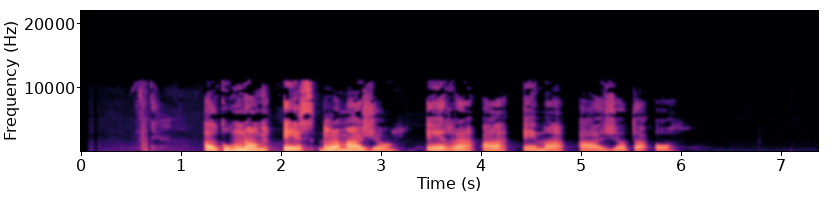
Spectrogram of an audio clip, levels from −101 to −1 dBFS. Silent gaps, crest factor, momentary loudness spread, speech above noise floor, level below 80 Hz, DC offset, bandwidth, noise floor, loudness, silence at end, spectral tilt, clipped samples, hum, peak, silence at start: none; 20 dB; 13 LU; 67 dB; -74 dBFS; under 0.1%; 11.5 kHz; -86 dBFS; -19 LUFS; 1.5 s; -5 dB/octave; under 0.1%; none; -2 dBFS; 1.25 s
